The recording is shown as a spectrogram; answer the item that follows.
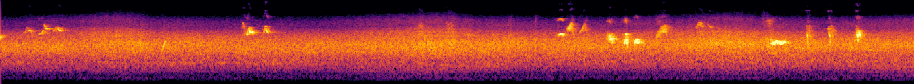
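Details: Singing American dipper (water ouzel): scattered high chips, then a lively burst of varied sharp notes and a few louder calls toward the end, over an unbroken rushing hiss; road noise reduced.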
